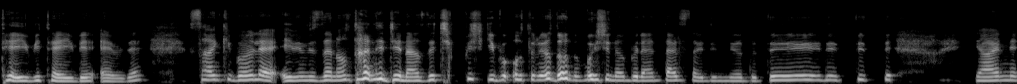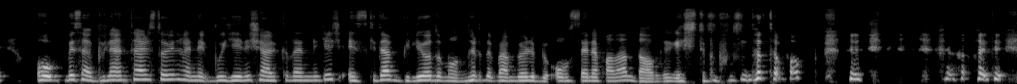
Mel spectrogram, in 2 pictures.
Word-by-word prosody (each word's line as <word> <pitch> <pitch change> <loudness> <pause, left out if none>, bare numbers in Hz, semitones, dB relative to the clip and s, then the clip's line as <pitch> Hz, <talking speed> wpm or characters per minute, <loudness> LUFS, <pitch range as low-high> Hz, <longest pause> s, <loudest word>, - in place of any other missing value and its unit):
teybi, 175 -2 +3
teybi 155 -3 +1
evde. 150 +8 -4 0.4
Sanki 210 -1 -2
böyle 205 +2 +3
evimizden 185 +2 0
10 205 +2 0
tane 250 0 +7
cenaze 190 -1 +3
çıkmış 250 +4 -3
gibi 215 -4 -2
oturuyordu 215 +2 +4
onun 195 -8 +4
başına 200 -3 +2
Bülent 185 +1 -1
Ersoy 185 -3 -3
dinliyordu. 165 -1 -6 0.2
Dıı 200 +1 +2
dit 195 +1 -7
dit 210 -2 -8
di. 215 -1 -3 0.8
Yani 185 +2 -1 0.3
o 195 -1 +5
mesela 205 -4 0
Bülent 200 +4 -1
Ersoy'un, 225 0 0
hani, 185 -6 -3
bu 185 - 0
yeni 185 +1 +1
şarkılarını 185 -1 -2
geç, 230 +5 -4
eskiden 180 +2 0
biliyordum 185 +1 +2
onları 170 +5 -2
da 185 -3 -3
ben 170 -1 -1
böyle 175 -3 +1
bir - - -1
10 170 -1 -1
sene 170 +1 -1
falan 170 +2 -2
dalga 140 0 -2
geçtim 150 +2 -3 0.2
bununla 215 +9 +1
tamam 265 +2 -3 0.5
mı? 250 -2 +2 1.1
Hani 235 -3 0
190 Hz, 140 wpm, -24 LUFS, 175-210 Hz, 1.1 s, tane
